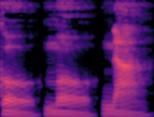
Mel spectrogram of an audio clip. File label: "komona", concat syllables; Affixing experiment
